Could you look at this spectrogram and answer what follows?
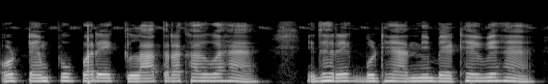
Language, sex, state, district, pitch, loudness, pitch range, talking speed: Hindi, male, Jharkhand, Palamu, 150 Hz, -19 LUFS, 145-160 Hz, 155 wpm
